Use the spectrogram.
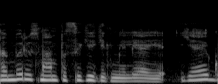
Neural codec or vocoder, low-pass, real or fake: none; 7.2 kHz; real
